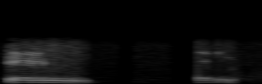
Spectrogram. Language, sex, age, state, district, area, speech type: Tamil, female, 30-45, Tamil Nadu, Vellore, urban, conversation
